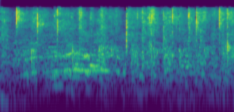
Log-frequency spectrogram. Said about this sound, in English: All right, ladies and gentlemen, please, nice round of applause on the main stage.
